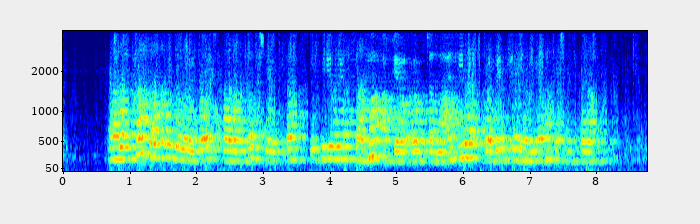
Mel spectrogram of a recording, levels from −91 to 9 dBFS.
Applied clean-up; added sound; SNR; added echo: neural separator model SepFormer DNS4.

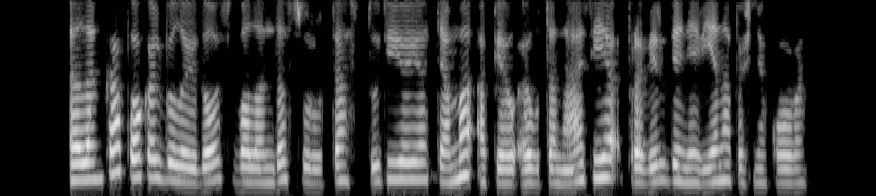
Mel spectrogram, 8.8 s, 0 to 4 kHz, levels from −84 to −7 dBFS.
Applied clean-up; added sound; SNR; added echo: none; none; none; none.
